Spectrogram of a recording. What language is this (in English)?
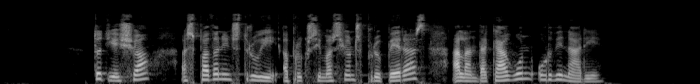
Catalan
